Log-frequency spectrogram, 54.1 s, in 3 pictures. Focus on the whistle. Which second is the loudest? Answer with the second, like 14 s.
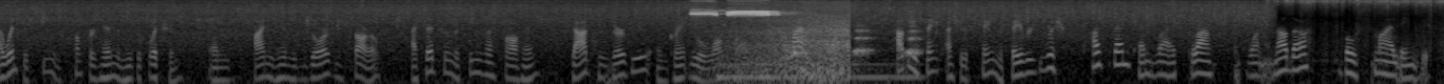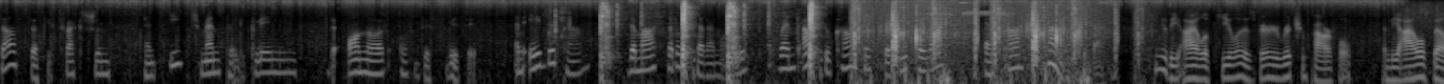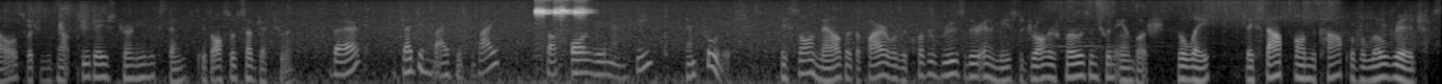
43 s.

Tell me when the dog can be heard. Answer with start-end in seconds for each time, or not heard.
8.9-11.6.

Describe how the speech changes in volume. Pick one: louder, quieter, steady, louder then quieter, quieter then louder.
louder.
